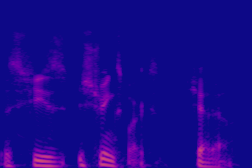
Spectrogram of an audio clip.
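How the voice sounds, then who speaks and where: A man's voice: fairly low pitch, animated, slow, gravelly, slightly rough, no room sound, clean studio sound. A young man chatting casually and earnestly as a podcast co-host, recalling his own wedding. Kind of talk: casual chat.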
